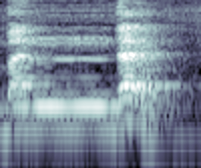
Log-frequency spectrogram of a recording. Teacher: जिन ध्वनियों को बोलते समय या उच्चारित करते समय हवा सिर्फ हमारी नाक से निकलती है उसे हम अनुस्वार कहते हैं।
